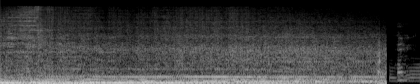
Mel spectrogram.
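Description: An intro sound effect: a sudden hit followed by a heavy, loud low rumble with a steady hum in it, cutting off abruptly near the end.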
